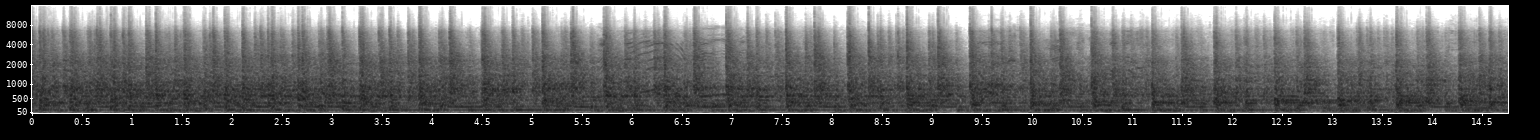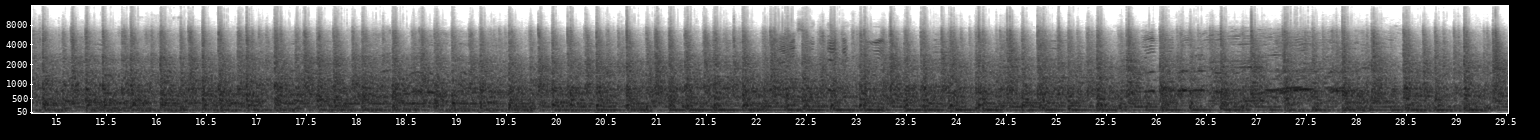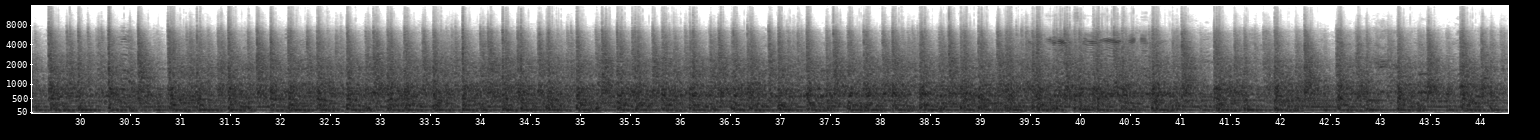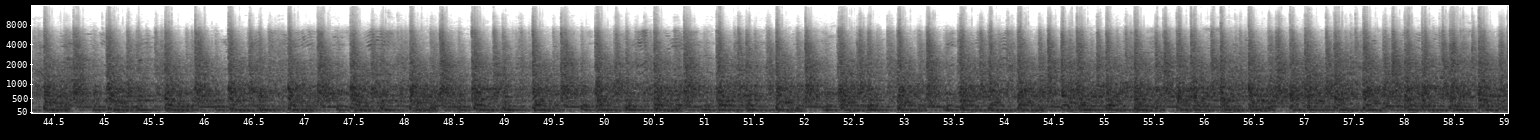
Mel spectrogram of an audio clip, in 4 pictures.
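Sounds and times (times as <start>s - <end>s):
drums playing fast beat: 0.0s - 59.0s
crowd voices: 5.2s - 23.6s, 24.2s - 29.3s, 39.0s - 56.8s.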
